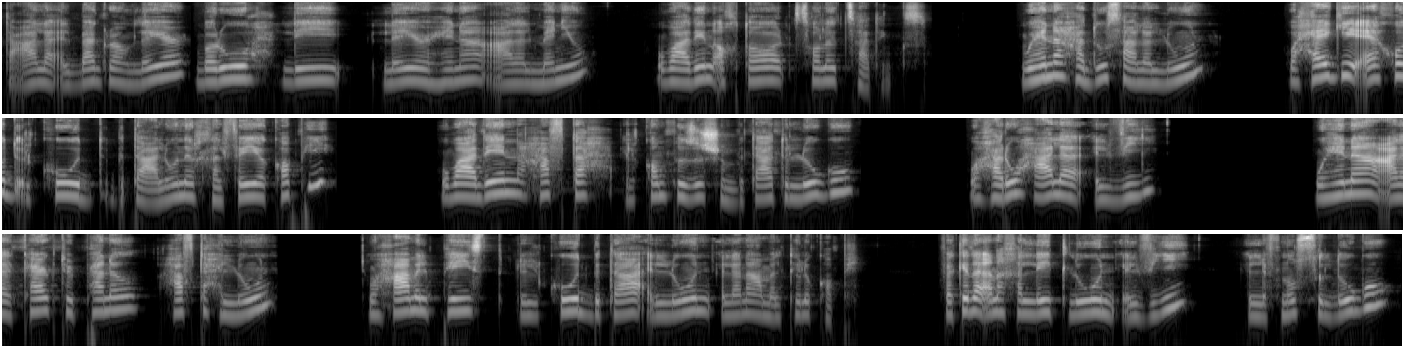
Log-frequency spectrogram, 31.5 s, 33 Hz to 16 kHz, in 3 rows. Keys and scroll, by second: 12.1 super+c, 24.4 super+v.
